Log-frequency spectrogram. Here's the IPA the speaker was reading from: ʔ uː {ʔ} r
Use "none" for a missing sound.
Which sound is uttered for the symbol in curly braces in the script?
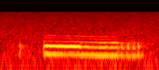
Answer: none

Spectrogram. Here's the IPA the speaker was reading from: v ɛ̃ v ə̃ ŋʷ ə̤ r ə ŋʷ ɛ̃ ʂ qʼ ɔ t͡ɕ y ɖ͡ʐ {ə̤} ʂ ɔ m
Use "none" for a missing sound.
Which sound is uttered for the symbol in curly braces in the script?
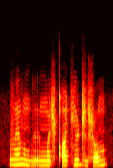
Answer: ə̤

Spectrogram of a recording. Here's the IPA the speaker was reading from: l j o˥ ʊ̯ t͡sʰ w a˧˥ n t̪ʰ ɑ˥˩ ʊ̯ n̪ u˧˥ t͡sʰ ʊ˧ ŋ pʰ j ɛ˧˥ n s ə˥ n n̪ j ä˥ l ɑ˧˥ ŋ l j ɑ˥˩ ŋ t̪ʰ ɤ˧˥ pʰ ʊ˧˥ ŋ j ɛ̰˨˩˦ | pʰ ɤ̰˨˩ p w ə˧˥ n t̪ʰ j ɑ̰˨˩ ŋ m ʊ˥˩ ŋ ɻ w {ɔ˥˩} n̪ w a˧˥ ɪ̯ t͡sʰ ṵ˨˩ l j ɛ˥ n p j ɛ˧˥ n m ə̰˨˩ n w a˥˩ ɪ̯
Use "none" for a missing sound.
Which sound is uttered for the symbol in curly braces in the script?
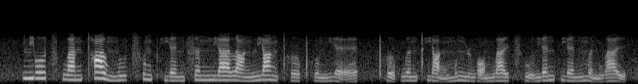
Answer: ɔ̰˨˩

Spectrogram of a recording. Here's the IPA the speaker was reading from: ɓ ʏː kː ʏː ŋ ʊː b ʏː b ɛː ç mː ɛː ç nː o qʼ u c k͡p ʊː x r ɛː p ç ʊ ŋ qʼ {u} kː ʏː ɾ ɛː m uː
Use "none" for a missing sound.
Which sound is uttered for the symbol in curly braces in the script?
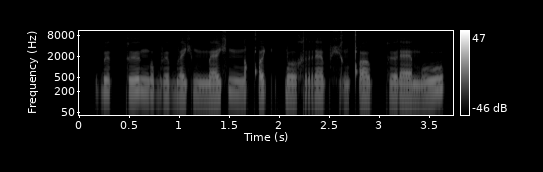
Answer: uː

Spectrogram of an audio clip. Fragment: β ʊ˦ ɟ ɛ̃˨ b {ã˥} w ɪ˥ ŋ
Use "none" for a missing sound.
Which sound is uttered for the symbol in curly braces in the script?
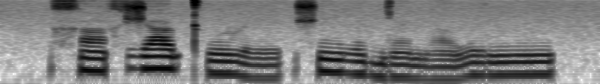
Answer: ã˩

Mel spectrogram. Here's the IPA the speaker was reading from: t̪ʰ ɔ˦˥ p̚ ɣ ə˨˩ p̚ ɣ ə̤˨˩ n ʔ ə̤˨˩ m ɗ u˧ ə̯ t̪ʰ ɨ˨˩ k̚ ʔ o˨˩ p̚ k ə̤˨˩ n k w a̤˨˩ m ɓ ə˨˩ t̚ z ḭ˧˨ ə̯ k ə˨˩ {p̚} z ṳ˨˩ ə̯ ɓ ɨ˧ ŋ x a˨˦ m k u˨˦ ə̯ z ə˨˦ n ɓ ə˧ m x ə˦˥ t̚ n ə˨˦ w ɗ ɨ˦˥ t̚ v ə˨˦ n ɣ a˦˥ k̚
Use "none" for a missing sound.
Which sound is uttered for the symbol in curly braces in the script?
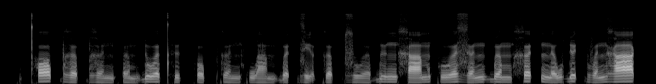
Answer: p̚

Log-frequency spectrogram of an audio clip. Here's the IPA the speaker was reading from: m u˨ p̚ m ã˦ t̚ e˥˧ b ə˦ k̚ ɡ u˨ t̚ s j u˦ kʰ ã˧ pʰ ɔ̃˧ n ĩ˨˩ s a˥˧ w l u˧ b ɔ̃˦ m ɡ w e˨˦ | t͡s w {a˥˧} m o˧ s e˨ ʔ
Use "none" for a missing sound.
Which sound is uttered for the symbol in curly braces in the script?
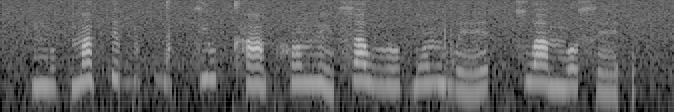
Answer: a˥˧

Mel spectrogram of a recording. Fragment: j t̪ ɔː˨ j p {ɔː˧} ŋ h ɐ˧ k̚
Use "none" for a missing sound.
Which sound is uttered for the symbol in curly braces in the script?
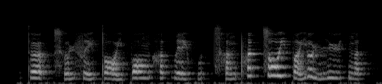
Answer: ɔː˧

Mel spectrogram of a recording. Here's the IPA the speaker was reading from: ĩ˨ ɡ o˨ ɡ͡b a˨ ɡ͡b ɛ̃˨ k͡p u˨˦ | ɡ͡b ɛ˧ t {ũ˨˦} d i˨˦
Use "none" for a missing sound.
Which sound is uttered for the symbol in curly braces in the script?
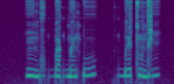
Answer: ũ˨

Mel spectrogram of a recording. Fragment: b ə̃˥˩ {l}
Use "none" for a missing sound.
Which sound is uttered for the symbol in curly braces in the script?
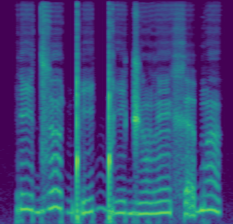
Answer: none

